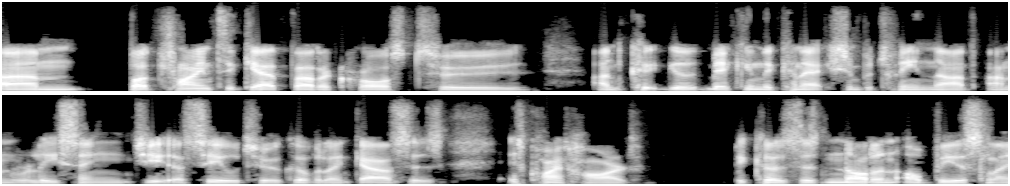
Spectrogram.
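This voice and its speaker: A man's fairly low voice, with fairly even intonation, at a moderate pace. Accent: Northern Irish. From Northern Ireland, Belfast. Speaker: healthcare sustainability panelist. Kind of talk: panel discussion. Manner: halting.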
